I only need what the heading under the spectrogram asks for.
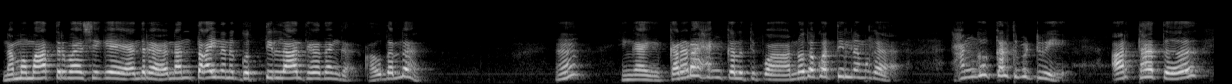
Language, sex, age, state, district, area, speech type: Kannada, female, 60+, Karnataka, Dharwad, rural, spontaneous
